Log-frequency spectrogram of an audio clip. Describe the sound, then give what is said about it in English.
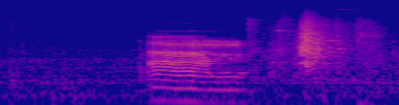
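A garage door opening, with a steady droning whine carrying a stack of even tones, then a brief louder hissing surge. The background is otherwise quiet. “that garage door opening.”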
